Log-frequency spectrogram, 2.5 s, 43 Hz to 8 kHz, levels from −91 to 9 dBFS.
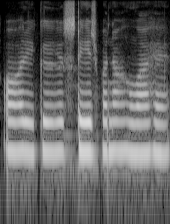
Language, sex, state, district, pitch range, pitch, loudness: Hindi, female, Madhya Pradesh, Bhopal, 225-235 Hz, 230 Hz, -14 LUFS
